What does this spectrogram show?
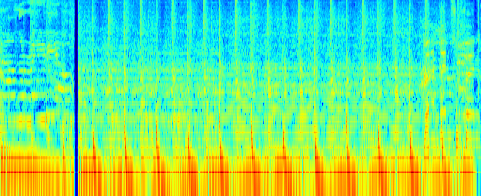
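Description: A pop dance track starts up after a short swelling intro and a quick cut, then drives on with a steady pounding beat and bright synths, loud and close, with no voices over it.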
